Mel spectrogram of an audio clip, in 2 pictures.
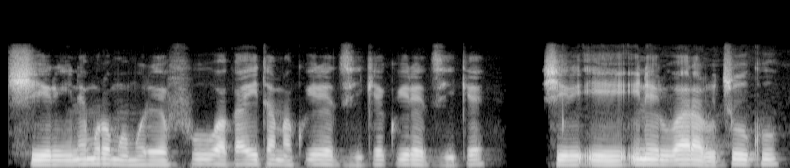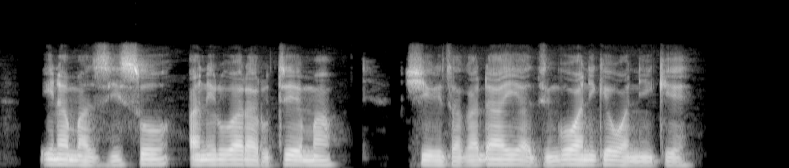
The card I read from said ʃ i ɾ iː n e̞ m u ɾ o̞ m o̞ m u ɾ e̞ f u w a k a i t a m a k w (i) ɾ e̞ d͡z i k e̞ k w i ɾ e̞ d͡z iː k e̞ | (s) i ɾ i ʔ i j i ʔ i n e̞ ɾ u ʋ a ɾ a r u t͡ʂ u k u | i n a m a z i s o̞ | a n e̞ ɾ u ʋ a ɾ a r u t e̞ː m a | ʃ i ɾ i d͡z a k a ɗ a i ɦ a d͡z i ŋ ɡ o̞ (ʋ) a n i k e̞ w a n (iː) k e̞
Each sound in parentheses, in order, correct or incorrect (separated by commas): correct, incorrect, incorrect, correct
